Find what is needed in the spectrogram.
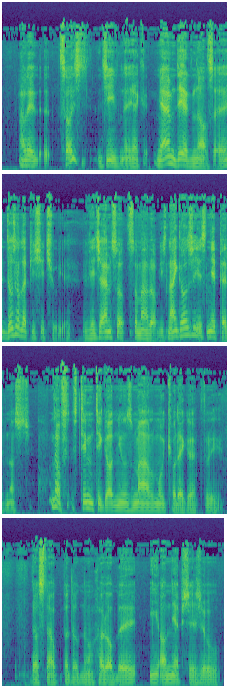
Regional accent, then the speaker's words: United Kingdom; Polish is a second language; Ale ja jestem Brytyjczykiem. Ja całe życie żyję w tym państwie, Królestwie Zjednoczonym, który jest jeden krok od śmierci.

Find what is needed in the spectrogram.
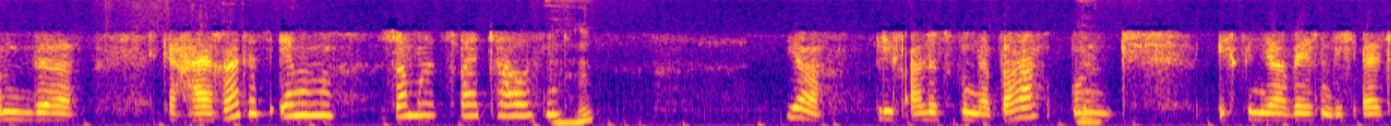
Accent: Lower Saxony, Germany; Und dann bin ich nach Ostfriesland wieder gezogen. Mhm. Ich bin aus Friese.

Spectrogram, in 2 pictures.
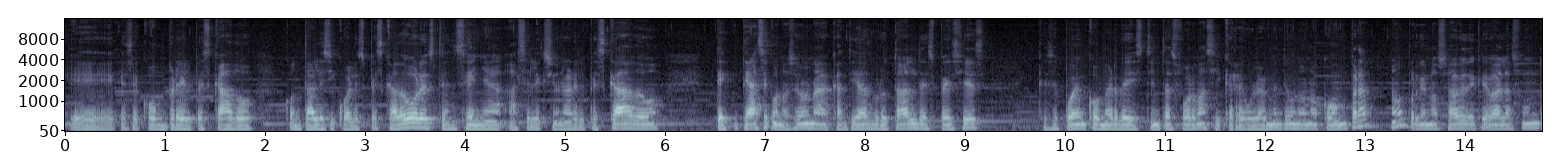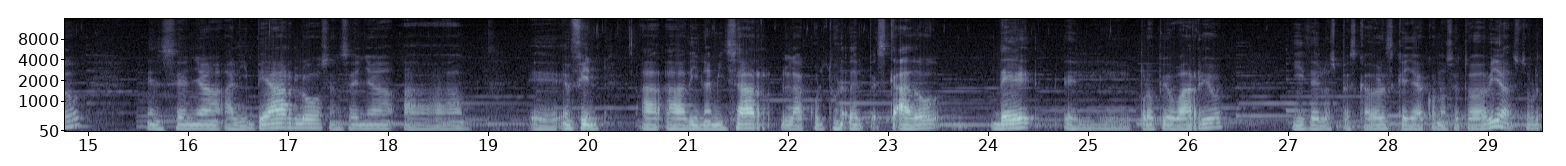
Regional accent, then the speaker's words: Puebla, Mexico; also born or lived in Mexico City; now in Barcelona, Spain; en Barcelona, donde vivo desde finales del 2017. Soy originario de la Ciudad de México, pasé mi infancia y adolescencia en Puebla y después la licenciatura y la maestría las hice en la Ciudad de México

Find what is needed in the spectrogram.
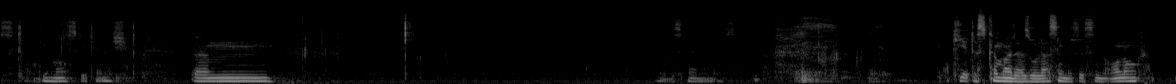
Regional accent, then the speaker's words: East Germany, Germany; born there; ich bin schon ein bisschen älter, ich bin 1964 geboren in der DDR und komme aus einer kommunistischen Familie

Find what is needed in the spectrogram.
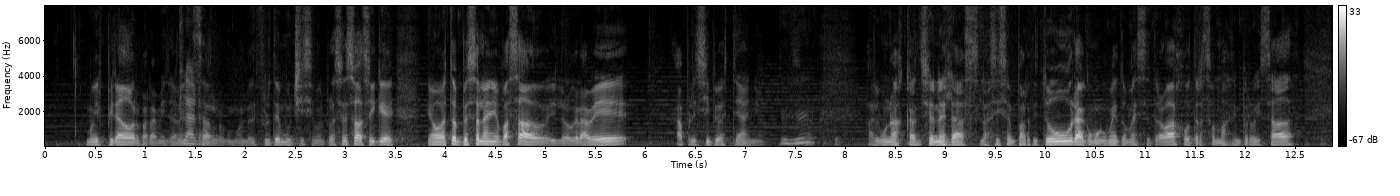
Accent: Mar del Plata, Buenos Aires Province, Argentina; yo soy de Mar del Plata y no sabía bien dónde grabarlo

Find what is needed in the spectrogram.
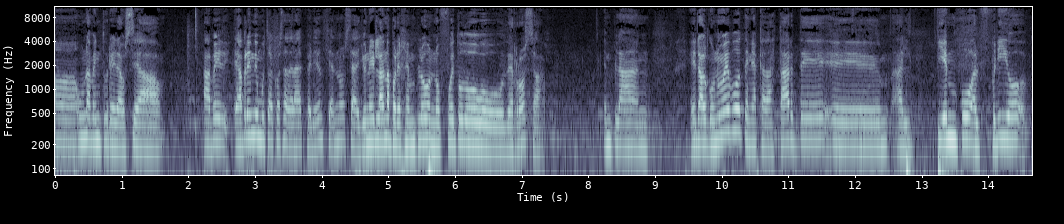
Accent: Andalusia, Spain; porque yo mi tierra la adoro, pero Andalucía...

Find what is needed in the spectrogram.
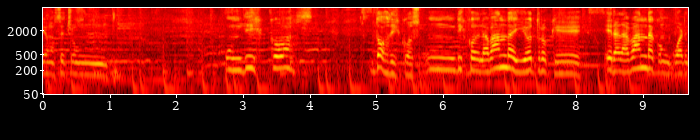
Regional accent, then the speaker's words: Merlo, Buenos Aires Province, Argentina; El oeste nos va juntando todos, somos todos de Burlingame, Merlo, claro.

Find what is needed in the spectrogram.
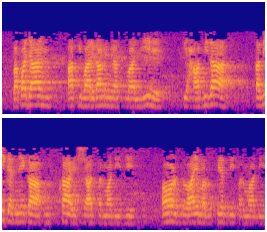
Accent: Mubarakpur, Uttar Pradesh, India; میرا گھر مبارک پور میں ہے

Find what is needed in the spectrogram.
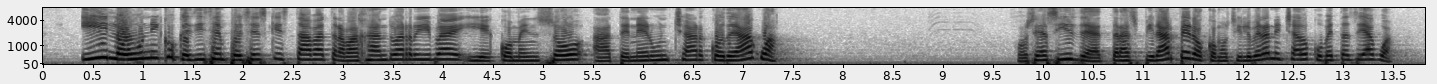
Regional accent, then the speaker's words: Michoacán, Mexico; Yo cuando llegué a Toluca, yo soy de Michoacán, originaria de Michoacán.

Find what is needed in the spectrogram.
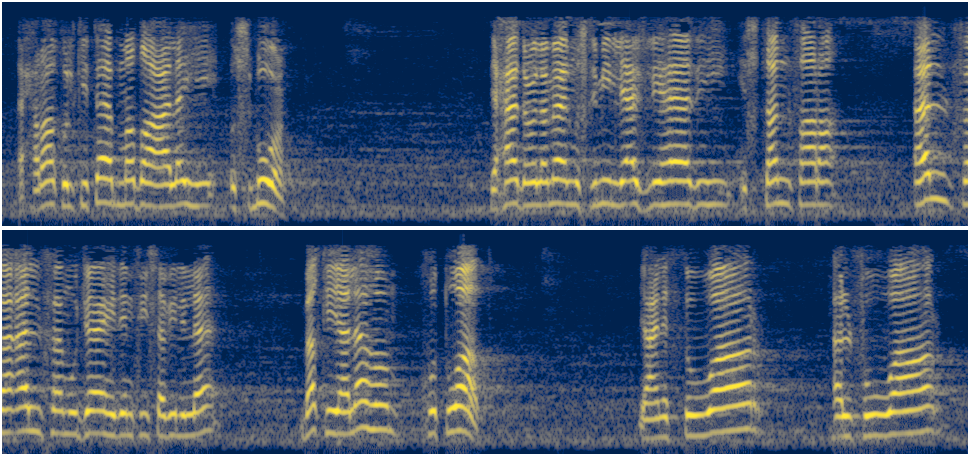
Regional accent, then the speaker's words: Libya; الآن تقصف بلادنا ليبيا

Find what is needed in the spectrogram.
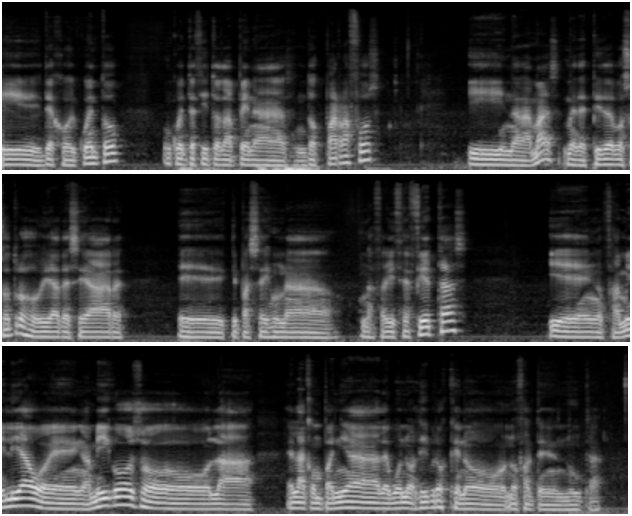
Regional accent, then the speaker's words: Cáceres, Extremadura, Spain; ambientada en mi ciudad natal, que es Cáceres, ¿no?

